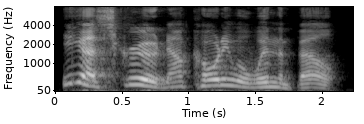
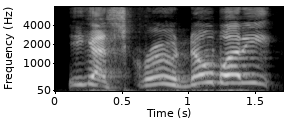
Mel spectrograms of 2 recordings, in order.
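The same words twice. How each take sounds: First: Loud, high "He got screwed", settling down by the end; shouted again. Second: High, loud shout of "He got screwed"; hyped shout. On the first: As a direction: call it out again, a bit calmer. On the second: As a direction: yell it like a ringside fan. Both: Shown as a demonstration. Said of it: "Now, going again".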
